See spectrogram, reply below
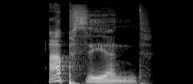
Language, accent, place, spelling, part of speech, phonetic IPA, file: German, Germany, Berlin, absehend, verb, [ˈapˌz̥eːənt], De-absehend.ogg
- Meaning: present participle of absehen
